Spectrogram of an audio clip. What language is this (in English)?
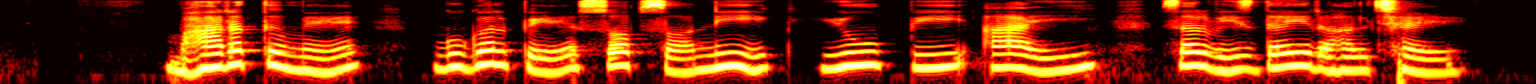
Maithili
